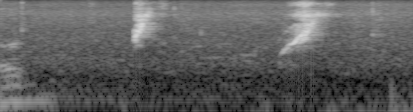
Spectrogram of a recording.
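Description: A bird gives two short, sharp chirps about a second apart, the second one sweeping upward.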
